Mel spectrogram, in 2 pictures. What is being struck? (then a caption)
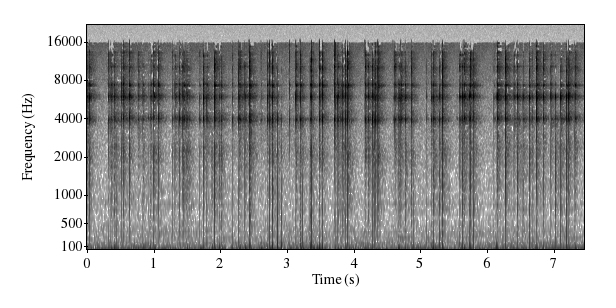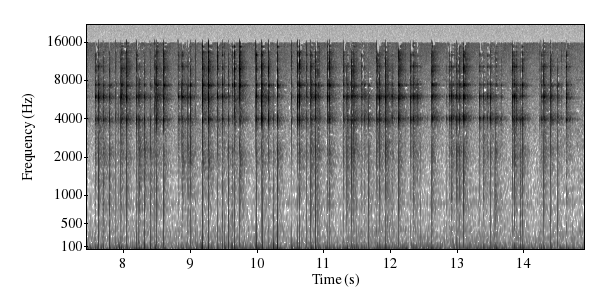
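Glass bottle tapped with fingernails. A medium, hollow, empty clear glass bottle with a paper label is tapped with long fingernails. It gives rapid, continuous light clicks and clinks with short, bright ringing tones and occasional scratchy scrapes.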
